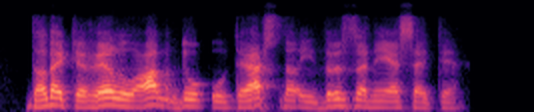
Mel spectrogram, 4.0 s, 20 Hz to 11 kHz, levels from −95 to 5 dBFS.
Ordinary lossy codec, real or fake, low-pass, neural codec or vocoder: Opus, 32 kbps; fake; 7.2 kHz; codec, 16 kHz, 0.5 kbps, FunCodec, trained on Chinese and English, 25 frames a second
